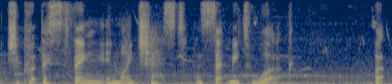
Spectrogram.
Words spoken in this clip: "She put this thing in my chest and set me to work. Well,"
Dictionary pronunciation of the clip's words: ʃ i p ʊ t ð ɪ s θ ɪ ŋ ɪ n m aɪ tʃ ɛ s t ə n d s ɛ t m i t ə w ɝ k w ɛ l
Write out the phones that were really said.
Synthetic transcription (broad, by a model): ʃ i p ʊ t ð ɪ s θ ɪ ŋ ɪ n m aɪ tʃ ɛ s t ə n s ɛ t m i t ə w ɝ k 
